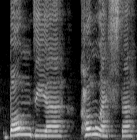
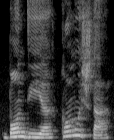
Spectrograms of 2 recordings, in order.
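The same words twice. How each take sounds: First: It is said with an English accent. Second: It is said with a native Portuguese accent. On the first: The speaker calls it wrong. "an English person ... They might say" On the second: The speaker calls it right. "instead of saying"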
